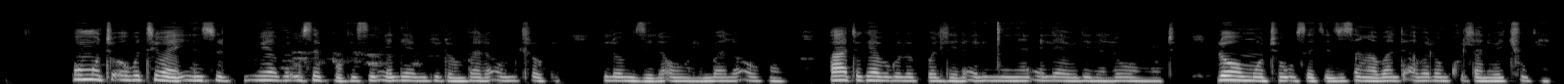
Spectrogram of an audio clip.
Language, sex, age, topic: North Ndebele, female, 18-24, health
